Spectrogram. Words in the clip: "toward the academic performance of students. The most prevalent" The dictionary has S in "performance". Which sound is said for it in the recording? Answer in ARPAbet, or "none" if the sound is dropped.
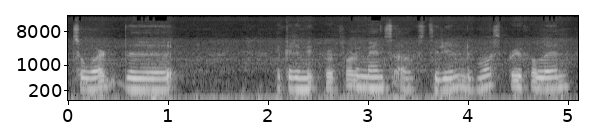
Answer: S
